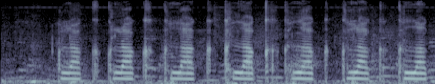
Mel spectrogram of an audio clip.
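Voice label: "clock", spoken word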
